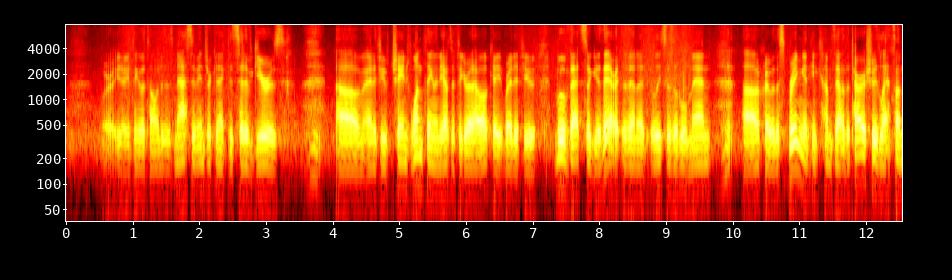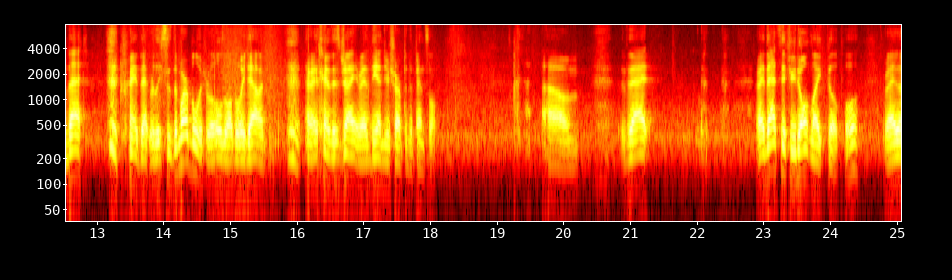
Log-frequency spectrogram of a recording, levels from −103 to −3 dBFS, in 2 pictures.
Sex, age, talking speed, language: male, 30-49, 220 wpm, English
